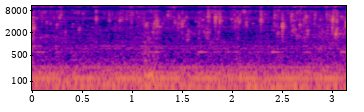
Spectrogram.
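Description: Water running from a tap to wet a doll's synthetic hair, a steady low gush with faint spattering drips, continuous and fairly quiet throughout.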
